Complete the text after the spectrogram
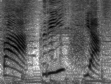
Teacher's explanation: A mais forte é a penúltima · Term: sílaba tônica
